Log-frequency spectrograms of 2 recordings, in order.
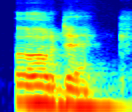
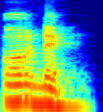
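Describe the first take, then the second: First: The first vowel is tense and strongly lip-rounded. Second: The first vowel is a plain 'o'. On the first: The speaker calls it right. "tapi ordek" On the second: The speaker calls it wrong. "bukan ordek"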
